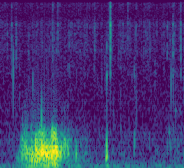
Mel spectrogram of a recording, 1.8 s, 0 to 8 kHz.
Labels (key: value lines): label: biophony, growl
recorder: SoundTrap 600 or HydroMoth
